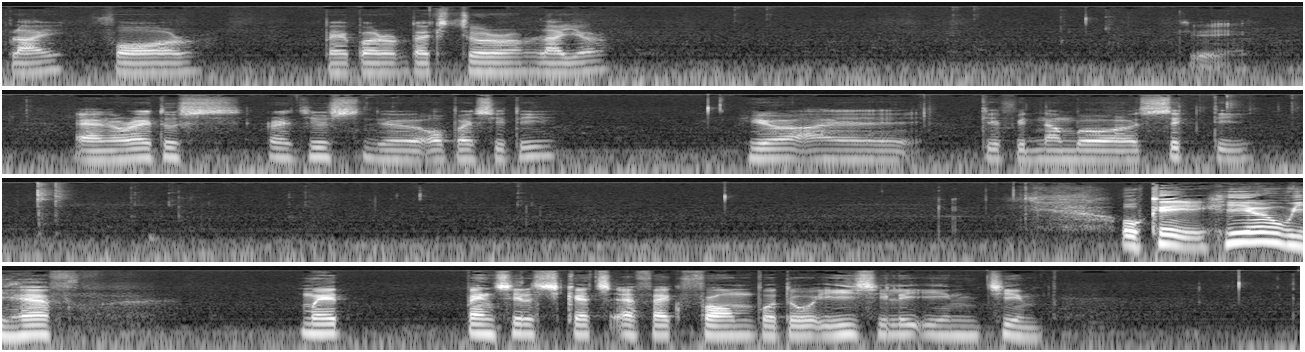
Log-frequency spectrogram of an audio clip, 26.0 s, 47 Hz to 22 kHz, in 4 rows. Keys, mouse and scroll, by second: 3.6 click, 4.7 click, 5.3 click, 8.3 click, 10.9 ctrl+a, 12.3 6, 12.6 0, 13.1 Return, 13.6 ctrl+middle click, 14.0 ctrl+scroll up 2, 14.5-15.7 ctrl+drag.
